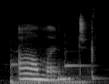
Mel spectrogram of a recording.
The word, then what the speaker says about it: almond: pronunciation rule number five if m is coming after L then L will go silent arms Palm C bomb almond salmon thank you so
